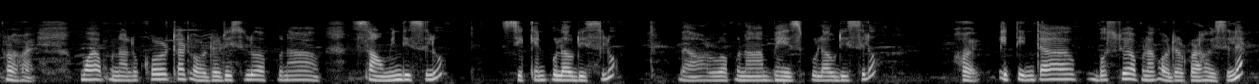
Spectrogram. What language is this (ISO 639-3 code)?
asm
